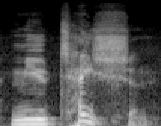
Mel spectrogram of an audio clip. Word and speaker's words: mutation: this is a noun the stress is on tay mutation and this describes a change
